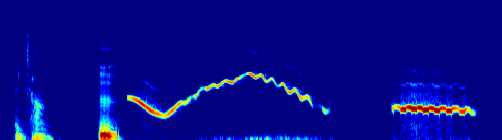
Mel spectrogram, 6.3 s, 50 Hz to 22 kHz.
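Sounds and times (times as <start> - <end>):
speech: 0.2 - 1.6
person whistling a melodic line: 1.6 - 4.2, 4.9 - 6.1.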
